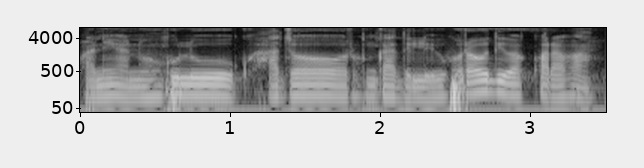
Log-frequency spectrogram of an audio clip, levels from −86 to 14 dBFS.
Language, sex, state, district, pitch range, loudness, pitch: Chakma, male, Tripura, Unakoti, 100-110 Hz, -17 LUFS, 105 Hz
